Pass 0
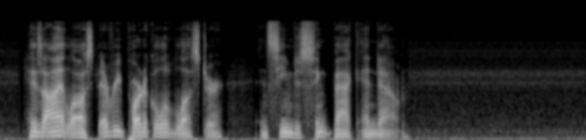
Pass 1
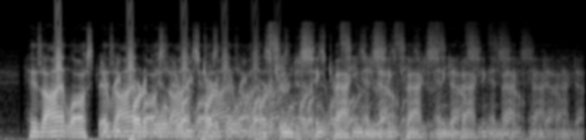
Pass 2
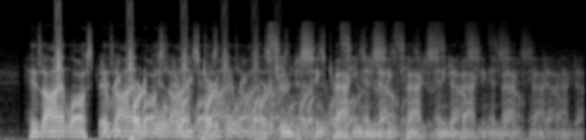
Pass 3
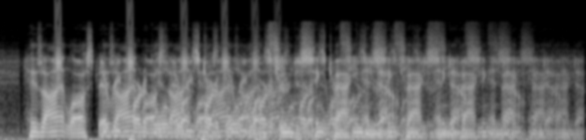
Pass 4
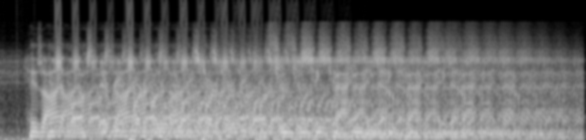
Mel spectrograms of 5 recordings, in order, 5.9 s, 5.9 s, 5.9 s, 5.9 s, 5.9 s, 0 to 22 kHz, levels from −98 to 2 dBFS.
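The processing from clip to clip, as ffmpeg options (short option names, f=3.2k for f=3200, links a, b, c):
-af "aeval=exprs='(mod(3.98*val(0)+1,2)-1)/3.98':c=same,highshelf=f=4.9k:t=q:w=1.5:g=-12.5,aecho=1:1:720|1260|1665|1969|2197:0.631|0.398|0.251|0.158|0.1"
-af anull
-af "acompressor=mode=upward:threshold=-44dB:ratio=2.5,equalizer=f=3.6k:w=4.1:g=15,acompressor=threshold=-26dB:ratio=6,volume=8dB"
-af "aecho=1:1:175|350|525|700|875|1050|1225:0.631|0.347|0.191|0.105|0.0577|0.0318|0.0175,volume=4.5dB"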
